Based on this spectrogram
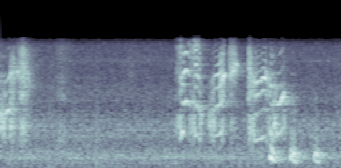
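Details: Cockatiel chattering with its head in a cardboard tube: one short note, then a run of squeaky sweeping chirps, some dipping into lower throaty tones.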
